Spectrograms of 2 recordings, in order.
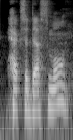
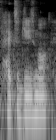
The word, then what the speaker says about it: hexadecimal: We mentioned that you can do hexadecimal, and I said it right this time instead of hexagesimal.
